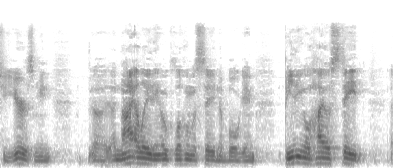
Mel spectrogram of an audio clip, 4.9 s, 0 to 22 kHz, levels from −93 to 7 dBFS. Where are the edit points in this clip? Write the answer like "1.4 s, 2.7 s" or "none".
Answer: none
